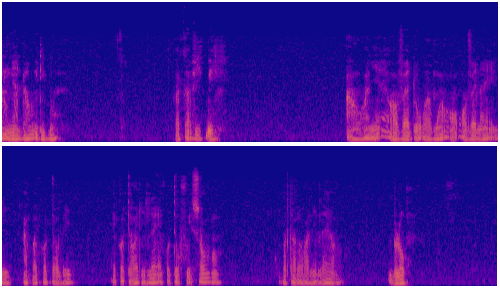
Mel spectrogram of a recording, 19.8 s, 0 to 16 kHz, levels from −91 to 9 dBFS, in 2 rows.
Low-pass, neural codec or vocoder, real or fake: 14.4 kHz; none; real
